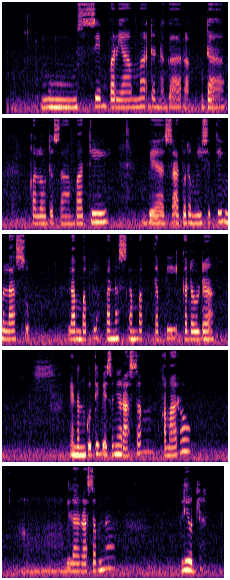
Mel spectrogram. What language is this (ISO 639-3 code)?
bsy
